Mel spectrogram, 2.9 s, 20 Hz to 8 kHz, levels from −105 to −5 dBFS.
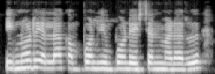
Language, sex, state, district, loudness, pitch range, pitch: Kannada, female, Karnataka, Dharwad, -14 LUFS, 240-265 Hz, 255 Hz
